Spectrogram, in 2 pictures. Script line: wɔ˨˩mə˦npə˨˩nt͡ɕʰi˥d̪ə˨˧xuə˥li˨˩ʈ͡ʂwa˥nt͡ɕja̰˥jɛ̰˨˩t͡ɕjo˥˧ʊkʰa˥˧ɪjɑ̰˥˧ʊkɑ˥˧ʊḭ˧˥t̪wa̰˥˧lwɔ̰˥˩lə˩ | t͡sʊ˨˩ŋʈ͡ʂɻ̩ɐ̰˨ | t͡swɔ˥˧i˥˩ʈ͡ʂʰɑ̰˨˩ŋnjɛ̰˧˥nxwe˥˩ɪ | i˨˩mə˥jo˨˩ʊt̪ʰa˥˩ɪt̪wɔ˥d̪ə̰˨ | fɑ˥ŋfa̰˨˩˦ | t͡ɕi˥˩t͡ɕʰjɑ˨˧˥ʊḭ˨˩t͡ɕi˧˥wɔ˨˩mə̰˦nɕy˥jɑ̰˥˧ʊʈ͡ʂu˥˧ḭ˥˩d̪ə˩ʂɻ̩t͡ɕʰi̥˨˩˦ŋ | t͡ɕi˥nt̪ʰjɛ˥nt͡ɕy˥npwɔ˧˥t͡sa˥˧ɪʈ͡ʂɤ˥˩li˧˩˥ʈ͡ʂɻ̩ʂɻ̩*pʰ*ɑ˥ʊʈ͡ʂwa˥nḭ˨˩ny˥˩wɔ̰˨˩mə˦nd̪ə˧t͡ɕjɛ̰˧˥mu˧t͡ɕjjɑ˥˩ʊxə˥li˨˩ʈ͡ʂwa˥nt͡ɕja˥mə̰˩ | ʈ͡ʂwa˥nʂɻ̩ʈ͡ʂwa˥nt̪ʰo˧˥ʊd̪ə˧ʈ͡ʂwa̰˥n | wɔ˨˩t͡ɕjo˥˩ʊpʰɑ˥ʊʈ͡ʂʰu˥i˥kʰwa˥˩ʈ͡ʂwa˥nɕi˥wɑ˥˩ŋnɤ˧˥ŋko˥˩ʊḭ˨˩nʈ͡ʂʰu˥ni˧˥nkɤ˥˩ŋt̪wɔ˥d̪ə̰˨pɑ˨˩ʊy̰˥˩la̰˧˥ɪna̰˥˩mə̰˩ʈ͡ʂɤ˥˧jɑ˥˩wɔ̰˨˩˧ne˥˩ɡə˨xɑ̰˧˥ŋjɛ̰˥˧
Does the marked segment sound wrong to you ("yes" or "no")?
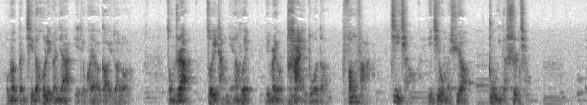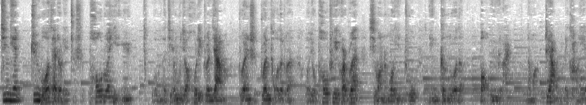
no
